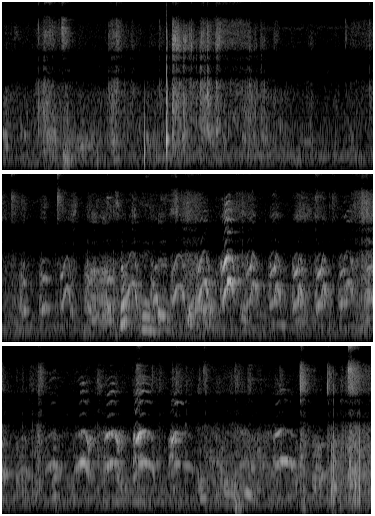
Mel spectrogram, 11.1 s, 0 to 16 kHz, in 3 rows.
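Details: Chinook puppies from a litter at feeding time, recorded February 12, 2012, giving many overlapping high, arched squeaky whines in rapid succession, growing busier midway, while a woman speaks softly nearby.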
